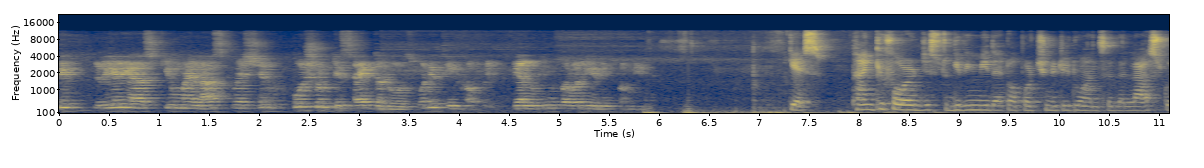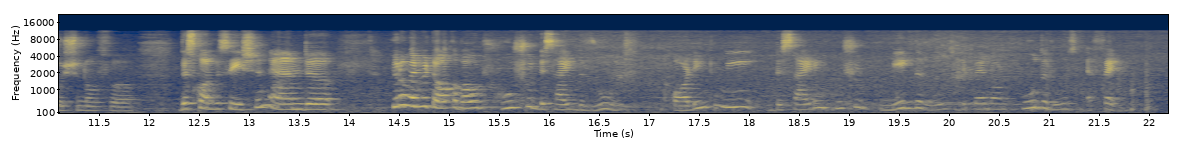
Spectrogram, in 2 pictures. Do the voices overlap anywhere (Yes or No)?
No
